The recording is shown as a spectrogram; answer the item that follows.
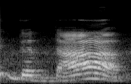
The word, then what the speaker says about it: गद्दा: हमारा आधा दा है और आधा दा को हम पढ़ेंगे द और इसके बोलने में ज्यादा समय नहीं लेंगे और आ की साउंड की मात्रा का उच्चारण भी नहीं करेंगे तो इसको बोल देंगे जल्दी से गद्दा ये तो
